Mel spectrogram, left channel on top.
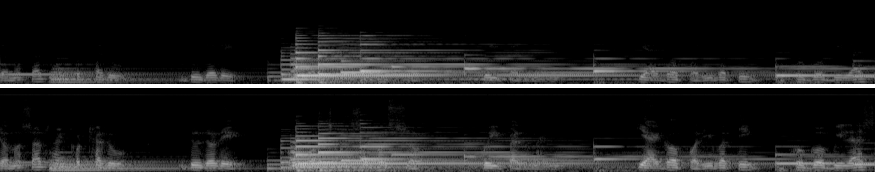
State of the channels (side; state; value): both; normal; correlation 0.07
